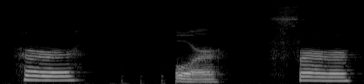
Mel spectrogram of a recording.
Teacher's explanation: move so if i'm saying a word like her or fur when i'm saying that er my tongue is in the position for the american r it's not moving into it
